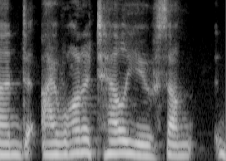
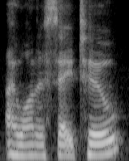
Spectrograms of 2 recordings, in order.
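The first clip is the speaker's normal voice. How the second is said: usual speaking voice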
